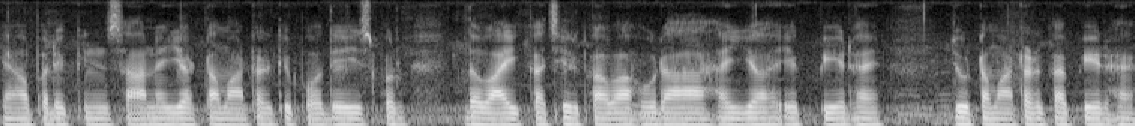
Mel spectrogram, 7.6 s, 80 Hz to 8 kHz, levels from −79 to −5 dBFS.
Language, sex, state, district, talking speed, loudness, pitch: Hindi, male, Bihar, West Champaran, 205 wpm, -18 LUFS, 105 Hz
